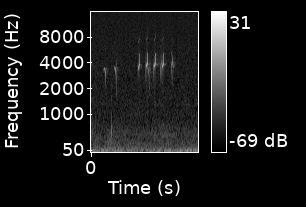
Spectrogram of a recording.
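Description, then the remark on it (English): A crossbill coming down, recorded at 9:01, gives a quick run of sharp, high-pitched chip notes, four clear ones in even succession with a few fainter calls before and after, over quiet background hiss. “And there's a crossbill coming down here.”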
